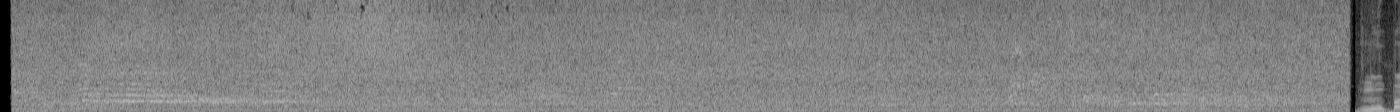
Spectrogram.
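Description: Steady rush of water pumped over an indoor standing-wave surf simulator, with faint voices in the background. It cuts off suddenly near the end.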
